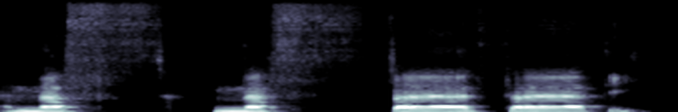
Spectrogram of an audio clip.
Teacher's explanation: আমরা জানি সিফাতটা হচ্ছে হামস এর জন্য নাফ এখানে একটু বাতাস বের করবো একটু টাইম দিব জাস্ট অ্যাজ সিন সদ এগুলোর মতো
